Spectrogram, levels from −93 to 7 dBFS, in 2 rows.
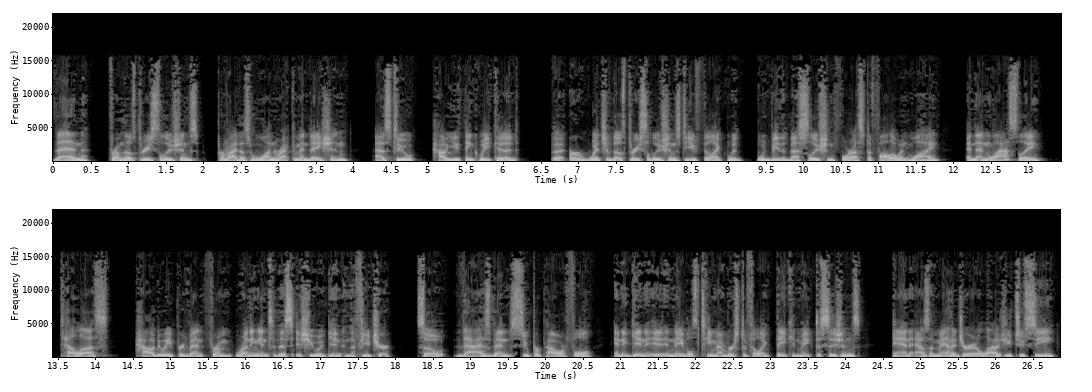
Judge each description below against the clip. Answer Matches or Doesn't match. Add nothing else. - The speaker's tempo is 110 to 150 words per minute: Doesn't match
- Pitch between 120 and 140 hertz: Doesn't match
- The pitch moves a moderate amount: Matches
